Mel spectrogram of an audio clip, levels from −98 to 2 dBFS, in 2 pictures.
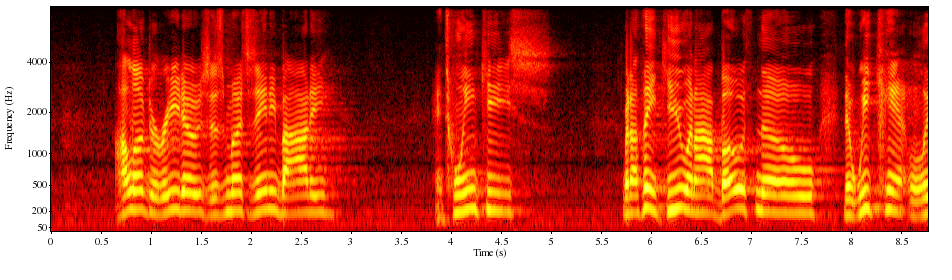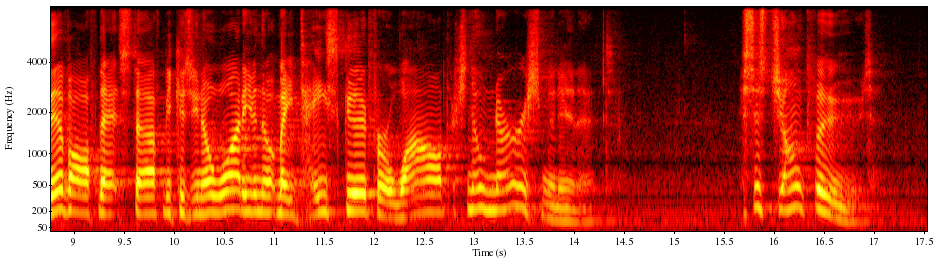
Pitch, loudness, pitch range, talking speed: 185 Hz, -24 LUFS, 175-210 Hz, 155 wpm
